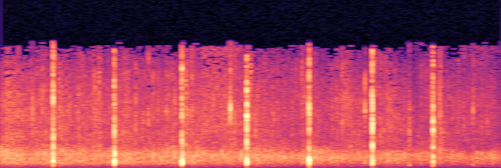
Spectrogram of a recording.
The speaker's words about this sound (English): We want to show that we really appreciate them. So we do that by clapping our hands, don't we? I think everyone deserves a round of applause for what they did today, don't they?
